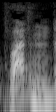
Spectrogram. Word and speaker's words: platinum: 再来就是他说说那个白金卡 ,platinum car,platinum 哈 ,platinum 这个字呢，它那个 TI 很有一种哈可能消掉的倾向。像美国人念快这个字呢，他念作 platinum, 他念作 platinum,platinum, 那个 T 呢就吃在喉咙里面这样的声音，我们念作 platinum, 来这里念一下。 – platinum,platinum 这样的念法。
